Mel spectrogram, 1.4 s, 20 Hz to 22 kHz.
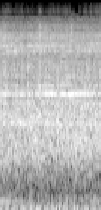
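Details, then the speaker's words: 1996 Oldsmobile Cutlass revived after long sitting: the in-tank electric fuel pump, run externally with leads reversed after priming a dry pump, gives a constant high whir over a low hum with no surging; it pumps strongly, running normally. "we had to prime it and then we've got it primed boy that thing does some pumping now it'll pump this tank dry"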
